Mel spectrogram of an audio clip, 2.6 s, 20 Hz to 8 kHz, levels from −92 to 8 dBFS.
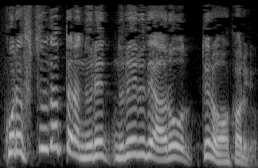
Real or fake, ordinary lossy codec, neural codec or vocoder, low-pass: real; MP3, 32 kbps; none; 7.2 kHz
